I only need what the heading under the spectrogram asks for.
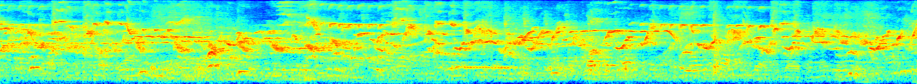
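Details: White-rumped shama, a young bird of eight to nine months, in a competition arena delivering a crowded, nonstop medley of quick chirps, harsh squawks and short falling whistles over constant background noise.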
